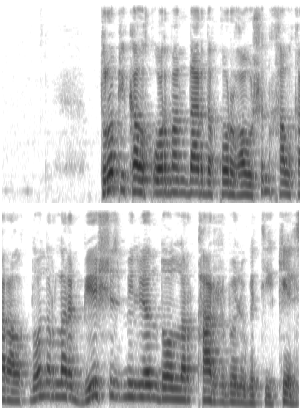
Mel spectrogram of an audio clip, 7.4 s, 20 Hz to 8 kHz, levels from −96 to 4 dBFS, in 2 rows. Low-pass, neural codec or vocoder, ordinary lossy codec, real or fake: 7.2 kHz; none; none; real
